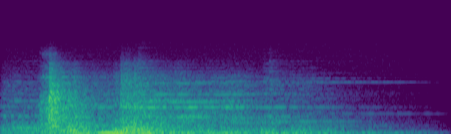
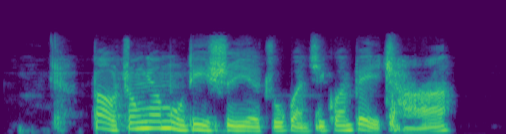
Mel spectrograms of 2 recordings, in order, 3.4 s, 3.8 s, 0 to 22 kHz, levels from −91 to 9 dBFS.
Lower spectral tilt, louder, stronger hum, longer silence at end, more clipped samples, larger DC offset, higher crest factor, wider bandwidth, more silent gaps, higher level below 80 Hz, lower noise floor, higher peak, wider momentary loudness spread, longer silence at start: first, -8.5 dB/octave vs -6.5 dB/octave; second, -24 LUFS vs -14 LUFS; neither; about the same, 0.4 s vs 0.45 s; neither; neither; first, 18 dB vs 12 dB; second, 3.6 kHz vs 7.4 kHz; neither; first, -26 dBFS vs -50 dBFS; first, -51 dBFS vs -33 dBFS; about the same, -4 dBFS vs -2 dBFS; first, 17 LU vs 11 LU; second, 0 s vs 0.4 s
